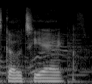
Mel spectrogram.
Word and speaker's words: Gauthier: It's because nobody can pronounce Gauthier.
